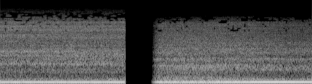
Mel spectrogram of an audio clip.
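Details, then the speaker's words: Jeep 4.0-litre six, replacement engine after knocking (cracked piston suspected), first startup; after slow oil pressure build and a small miss as lifters settle, smooth even low idle with a deep hum, no knocks: normal idle. "it'll take a while no oil pressure there it goes little miss little lifters settling that sounds better"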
